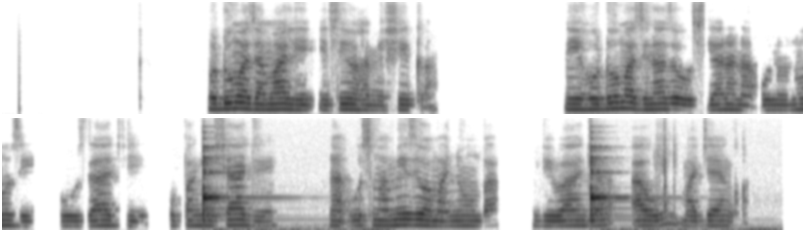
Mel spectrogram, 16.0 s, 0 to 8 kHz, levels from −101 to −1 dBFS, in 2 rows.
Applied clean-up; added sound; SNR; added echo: none; Bowed string instrument; -3 dB; none.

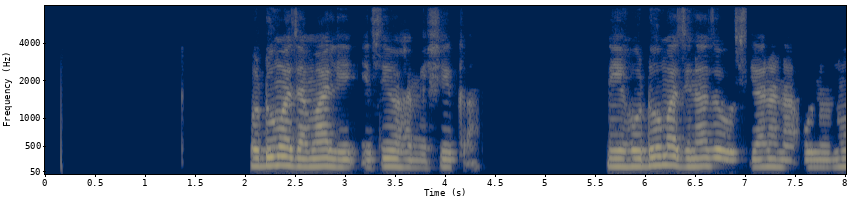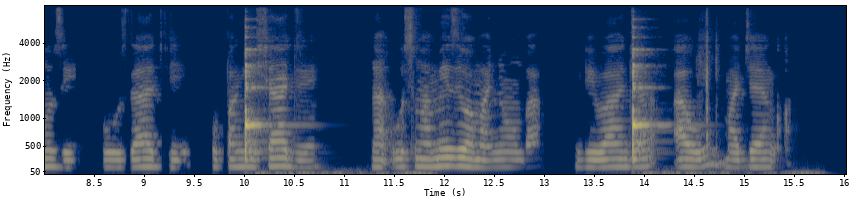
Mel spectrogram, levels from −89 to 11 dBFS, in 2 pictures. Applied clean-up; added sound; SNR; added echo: classical method log-MMSE.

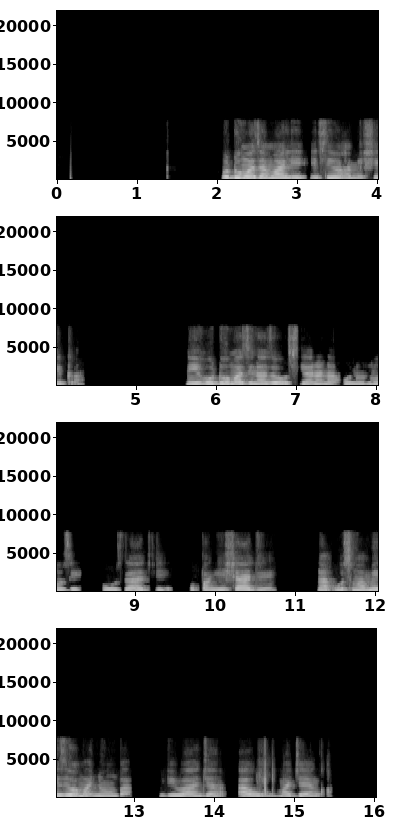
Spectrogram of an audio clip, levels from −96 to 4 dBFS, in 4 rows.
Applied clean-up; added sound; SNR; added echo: none; none; none; none.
